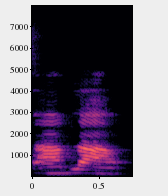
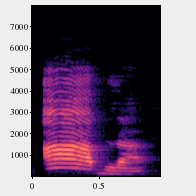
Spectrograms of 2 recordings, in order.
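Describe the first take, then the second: First: The stress is on the last syllable. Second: The stress is on the first syllable. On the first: The speaker calls it wrong. "It's not hablo, hablas, habla" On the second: The speaker calls it right. "And this is going to be habla"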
